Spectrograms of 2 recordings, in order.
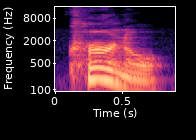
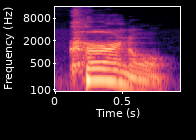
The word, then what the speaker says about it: colonel: One of those English words that doesn't look anything like the spelling. Kernel. COLONEL. Kernel. You don't have to guess. I spell it for you guys. Colonel. Like the colonel in an army, you know? Or Colonel Sanders from KFC.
